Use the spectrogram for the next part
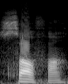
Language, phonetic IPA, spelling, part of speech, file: Polish, [ˈsɔfa], sofa, noun, Pl-sofa.ogg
